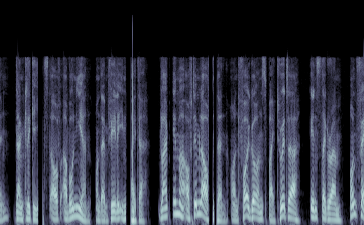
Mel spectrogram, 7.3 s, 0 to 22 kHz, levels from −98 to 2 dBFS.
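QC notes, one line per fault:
0.76–0.90 s, packet loss on an ADPCM call: about 100 ms of sound drops to hard digital silence, a clean vertical gap on the spectrogram and a flat line in the waveform, probably a handful of packets. When the sound resumes, the decoder's predictor and step size no longer match the sender's, so it comes back slightly distorted and settles within tens of milliseconds.
2.52–2.72 s, packet loss on an ADPCM call: the same fault repeats, with about 100 ms lost as a sharp-edged silent hole. The restart is again marked by slight distortion while the decoder re-converges.
4.18–4.36 s, packet loss on an ADPCM call: here about 140 ms is lost in scattered pieces over roughly 160 ms, the longest run being 80 ms. The spectrogram shows several short gaps instead of one block, as the wideband signal stutters back.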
